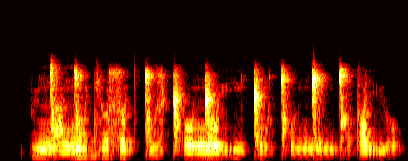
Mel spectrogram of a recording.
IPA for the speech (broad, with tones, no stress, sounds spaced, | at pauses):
p y˦ ŋ͡ǀ a˨ ŋ͡ǀ u˦ dʲ o˦ s o˦ tʲ ǀ u˨ z ǁʰ o˦ ŋ͡ǁ o˦ rʲ e˨ ǁ u˦˨ ǀʰ o˨ n ŋ͡ǁ e˨ n ɡ͡ǀ u˨ tˤ ɛ˦ rʲ o˨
